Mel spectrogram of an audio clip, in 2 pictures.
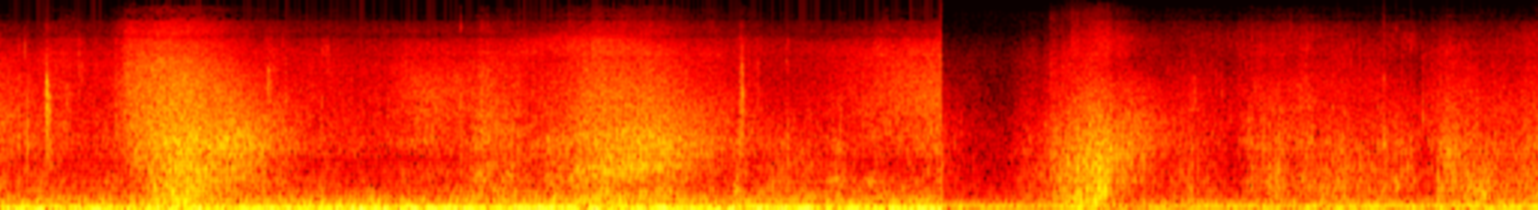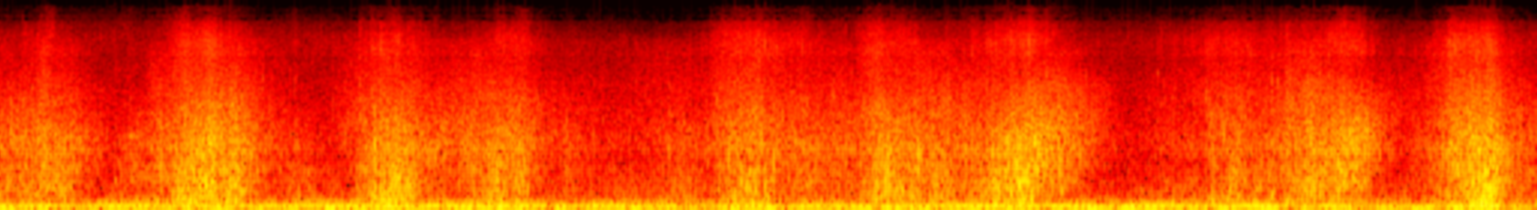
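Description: Small waves washing onto a saltwater beach, one every second or two, with wind buffeting the microphone. About a third of the way in the wind rumble drops off abruptly, leaving the waves lapping at the shore clearer over a faint steady low hum.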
